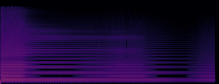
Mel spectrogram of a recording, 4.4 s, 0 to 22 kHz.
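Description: Parsec 2 software synthesizer holding one sustained low note while its saw/square wave mix is swept. The tone twice turns hollower, as the even harmonics drop out towards the square wave, then buzzier again towards the sawtooth.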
